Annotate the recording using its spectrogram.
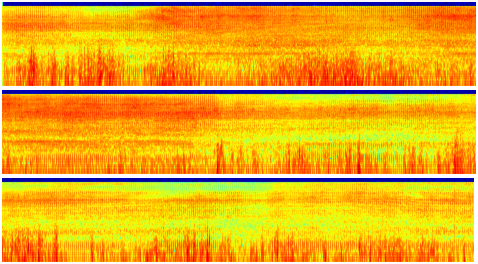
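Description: Small engine-driven bitumen emulsion sprayer running, a steady mechanical drone with the hiss of the hose lance spraying emulsion. A steady whine sounds over it in the first half and cuts off about halfway through.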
